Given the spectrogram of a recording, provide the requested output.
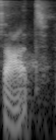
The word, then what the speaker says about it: Sat: is the sound of it's spelled SAT and it's pronounced saath saath is the seed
